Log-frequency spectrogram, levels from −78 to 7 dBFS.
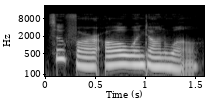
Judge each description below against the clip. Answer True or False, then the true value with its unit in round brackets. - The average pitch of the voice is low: False (215 Hz)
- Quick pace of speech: True (225 wpm)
